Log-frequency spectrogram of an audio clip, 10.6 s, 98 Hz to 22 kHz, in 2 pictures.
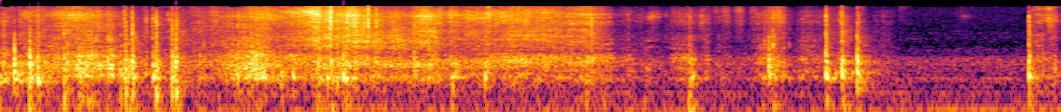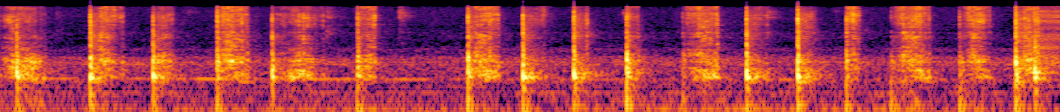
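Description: Long nails scratch and tap the front panel of a green printed cardboard box holding light bulbs, held up in the hand. The first three seconds are a dense, papery scratching hiss, which gives way to quick, sharp, dry taps with a faint hollow tone around 530 Hz. Each tap dies away almost instantly.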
